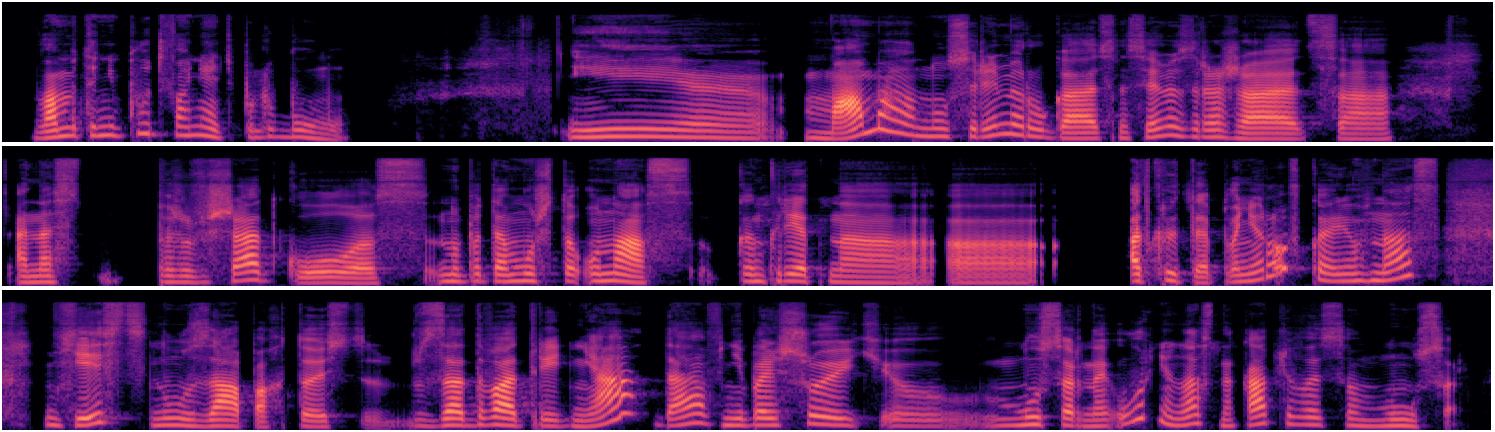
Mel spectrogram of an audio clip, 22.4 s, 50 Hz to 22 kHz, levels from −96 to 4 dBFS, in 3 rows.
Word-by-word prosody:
Вам 185 +6 +5
это 240 - -8
не 245 - -5
будет 285 +2 -9
вонять 240 -6 -5
по-любому. 185 -7 -10 1.1
И, 210 +1 -1
э, 180 -3 -4 0.2
мама, 265 - +5
ну, 220 -2 -5
всё 215 +1 -6
время 260 +5 -2
ругается, 160 -7 +1
она 165 - -10
всё 190 +4 -4
время 240 +4 -3
сражается, 150 -6 +1 0.6
она 165 +1 +1
с 170 - -11 0.4
повышает 170 +7 +2
голос, 145 -2 -2
ну, 190 +1 -4
потому 195 +1 -1
что 190 - -2
у 200 +2 -4
нас 195 -6 +4 0.2
конкретно, 185 -5 -1
а, 75 0 -2 0.4
открытая 195 -5 +2
планировка, 210 - -2
и 195 - -3
у 200 - -5
нас 255 - -1 0.5
есть, 195 +3 0
ну, 190 -1 -4
запах. 165 -3 +3
То - - -1
есть 155 0 -6 0.2
за 175 +3 +4
2-3 190 -3 +5
дня, 165 +4 +3 0.2
да, 200 +6 +1
в 225 - -18
небольшой, 195 +1 0
э, 170 - -8 0.4
мусорной 185 -3 -1
урне 335 - -6
у 190 - -6
нас 230 +1 -2
накапливается 205 +1 0
мусор. 170 -1 -7
190 Hz, 135 wpm, -26 LUFS, 165-210 Hz, 1.1 s, Вам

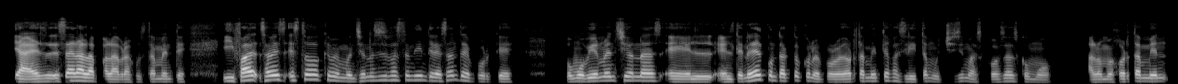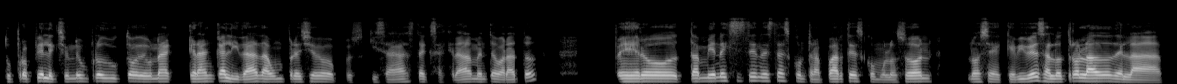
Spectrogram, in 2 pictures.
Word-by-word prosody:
ya, 125 -1 +8
esa 135 +2 +2
esa 145 +5 +3
era 175 -1 +8
la 160 -1 +7
palabra 120 -1 -1
justamente, 125 0 -7 0.3
y 160 +1 -2
fa 185 +5 +8
¿sabes?, 210 +3 +3
esto 225 +4 +1
que 200 - -5
me 180 - -1
mencionas 160 +4 -4
es 195 - -5
bastante 200 0 -4
interesante, 190 0 -2
porque 135 -2 -7 0.5
como 145 +2 +1
bien 160 +2 +2
mencionas, 180 -1 +1
el 125 -1 0
el 125 0 -1
tener 160 +9 +3
el 220 - +6
contacto 185 -3 -2
con 170 -1 -5
el 125 - -3
proveedor 120 +1 -1
también 155 0 -4
te 180 - -5
facilita 130 -3 -8
muchísimas 130 -1 -10
cosas, 140 +4 -6
como 115 -5 -9 0.4
a 115 - -3
lo 120 - -1
mejor, 120 +2 -3
también 150 -1 0
tu 135 - -10
propia - - -2
elección 135 -2 0
de 145 - -1
un 145 - -10
producto 145 0 0
de 135 - +2
una 135 +1 0 0.2
gran 135 0 +1
calidad 135 -3 +2
a 125 - +3
un 130 +1 -7
precio, 130 0 -4
pues, 105 - -19
quizá 115 0 -8
hasta 130 +1 -7
exageradamente 125 +2 -5
barato, 115 +1 -2 0.8
pero 140 0 +4
también 150 +3 +1
existen 170 0 -5
estas 165 +1 -3
contrapartes, 130 +1 -2
como 115 -2 -10
lo 110 0 -7
son, 140 +2 +1 0.3
no 130 0 -3
sé, 120 -2 -4
que 115 - -5
vives 155 +7 +2
al 135 -1 +3
otro 145 +4 +2
lado 145 -1 +7
de 130 -2 +2
la 105 -3 +1
140 Hz, 190 wpm, -23 LUFS, 125-160 Hz, 0.8 s, ya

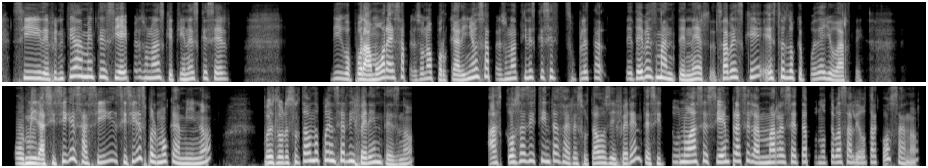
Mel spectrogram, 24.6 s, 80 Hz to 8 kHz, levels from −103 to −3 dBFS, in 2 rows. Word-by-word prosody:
Sí, 235 -2 +2
definitivamente 270 +7 +2
si 230 +1 +1
hay 220 +1 +5
personas 250 0 -2
que 175 - -2
tienes 200 +5 -1
que 225 - -3
ser 210 0 -2 1.4
digo, 210 -2 -2
por 195 +2 +4
amor 185 +8 +7
a 255 - +6
esa 275 +3 -1
persona, 195 +5 -4
o - - -3
por 170 -5 -4
cariño 185 +8 +2
a - - +4
esa 290 +1 -1
persona, 205 +3 -4
tienes 245 +2 -3
que 255 - -5
ser 255 +1 -4
supleta 225 +3 -7 0.3
te 210 0 -6
debes 260 +4 +2
mantener 200 -5 +3 0.2
¿sabes 245 +3 +1
qué? 280 +5 -3
Esto 230 +4 0
es 250 - +2
lo 245 - +2
que 195 - -4
puede 190 +5 -6
ayudarte. 165 -8 -2 1.0
O 185 -1 +2
mira, 185 -3 +7
si 195 - -1
sigues 270 - -1
así, 235 +6 -2
si 225 - -2
sigues 325 - -1
por 260 - +3
el - - -2
mismo 245 +4 +2
camino, 190 -4 0 0.7
pues 215 -1 +4
los 210 0 +3
resultados 235 +7 0
no 300 0 +3
pueden 300 -2 +3
ser 290 +1 -1
diferentes, 205 - +2
¿no?, 175 +5 -4 1.0
haz 205 +1 -1
cosas 240 +4 0
distintas 270 -1 -3
hay 210 - -2
resultados 190 +2 -3
diferentes, 190 - -3
si 185 - -4
tú 230 +7 -15
no 240 0 +4
haces 255 -2 +1
siempre, 245 +2 +1
haces 275 +1 -3
la 210 -3 0
misma 220 +2 +2
receta, 235 0 -3
pues 210 -2 -18
no 210 - -9
te 225 - -8
va 225 - -2
a - - -4
salir 220 -2 -4
otra 225 +2 -6
cosa, 355 +10 -6
¿no?, - - -6
225 Hz, 190 wpm, -22 LUFS, 195-255 Hz, 1.4 s, amor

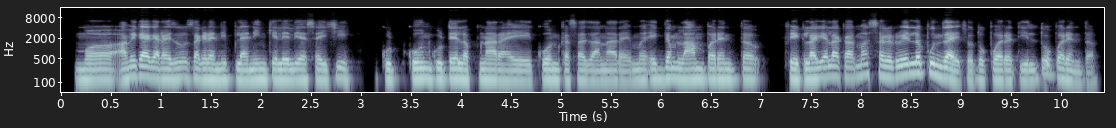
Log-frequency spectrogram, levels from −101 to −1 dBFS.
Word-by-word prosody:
मग 120 0 0
आम्ही 140 +5 +1
काय 150 -2 +6
करायचो 130 0 +1
सगळ्यांनी 120 -2 +1
प्लॅनिंग 120 0 +1
केलेली 120 0 +2
असायची, 120 +2 -3 0.3
कुठ 120 -1 -2
कोण 130 0 +2
कुठे 125 0 +1
लपणार 120 0 0
आहे? 110 -1 -1
कोण 120 0 0
कसा 115 0 -3
जाणार 115 0 -2
आहे? 110 0 -4
मग 120 +1 -3
एकदम 125 +2 -1
लांबपर्यंत 125 0 0 0.4
फेकला 125 0 +3
गेला 140 +3 +2
का? 135 -1 0
मग 160 +4 -3
सगळे 155 +3 +2
लपून 185 -4 +3
जायचो, 110 -5 +4
तो 115 - -2
परत 115 -1 -1
येईल 115 +2 -4
तोपर्यंत. 110 -7 -2
120 Hz, 180 wpm, -24 LUFS, 115-130 Hz, 0.4 s, काय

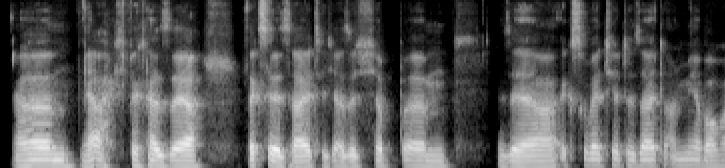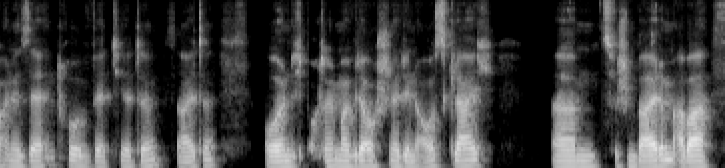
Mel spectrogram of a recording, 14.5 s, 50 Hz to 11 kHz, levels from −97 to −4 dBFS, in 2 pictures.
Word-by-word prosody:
Ähm, 110 0 +5
ja, 110 0 +1
ich - - -10
bin 120 - -1
da 110 -2 +5
sehr 105 0 +5 0.4
wechselseitig. 100 -1 +3
Also, 105 +1 0
ich 100 +1 -8
habe, 110 -1 -2
ähm, 105 -1 -1 0.5
sehr 105 +1 +2
extrovertierte 120 -1 -3
Seite 115 0 0
an 115 - -7
mir, 120 -1 -4
aber 105 - -1
auch 105 +1 -4
eine 105 -1 -6
sehr 105 +1 -3
introvertierte 105 -1 -7
Seite 105 +3 -6 0.4
und 100 +1 +1
ich 95 - -10
brauche - - -11
dann 105 - -3
immer 105 -1 -2
wieder 110 0 +2
auch 105 -1 -2
schnell 105 -1 -5
den 105 0 -3
Ausgleich, 110 +1 -2 0.6
ähm, 105 0 -2
zwischen 105 0 -5
beidem, 110 +3 +3
aber, 105 0 +3
105 Hz, 150 wpm, -22 LUFS, 105-110 Hz, 0.6 s, Ähm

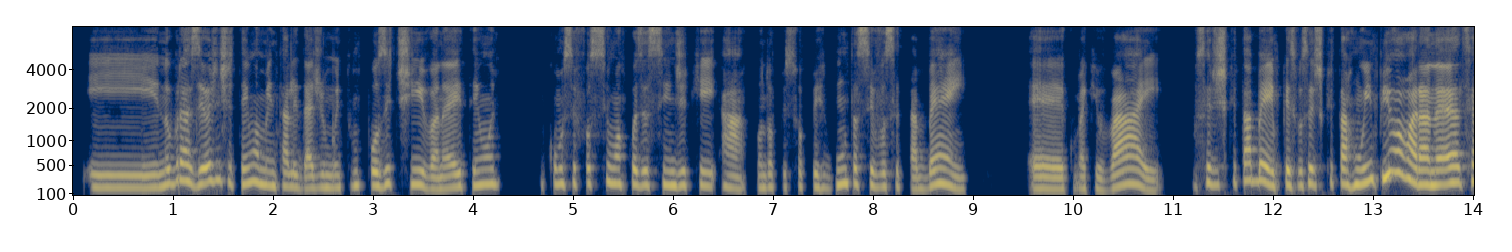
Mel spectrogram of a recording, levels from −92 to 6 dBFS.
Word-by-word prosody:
E 170 -1 -2
no 205 +4 +1
Brasil 235 -3 +3
a 255 - +1
gente 260 -3 -4
tem 220 +3 -2
uma 245 - +1
mentalidade 180 -5 -2
muito 175 +3 -6
impositiva, 200 -3 -1
né, 160 +3 -1
e 185 - 0
tem 200 +3 -4
uma 215 +1 0 0.5
como 225 -1 -3
se 220 - -5
fosse 225 +2 -5
uma 220 -2 +1
coisa 210 -2 0
assim, 200 0 -1
de 200 +1 -1
que: 195 -1 -5
"Ah, 165 -4 -2
quando 170 +1 -6
a - - -6
pessoa 180 +2 -12
pergunta 210 +7 -2
se 215 -1 0
você 185 +1 -4
tá 155 - -6
bem, 180 0 0 0.6
eh, 155 -1 +1
como 160 - -11
é - - -3
que 155 - -9
vai, 170 -1 +2 0.3
você 195 +6 -3
diz 205 0 -2
que - - -11
está 265 +4 +1
bem, 255 -5 +4
porque 210 - +2
se 195 - -7
você 200 +3 0
diz 220 0 -4
que - - -12
está 220 -1 +2
ruim, 215 +6 +3
piora, 300 - +6
né. 215 +3 +6
Você 235 +2 -2
200 Hz, 220 wpm, -22 LUFS, 175-225 Hz, 0.6 s, piora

